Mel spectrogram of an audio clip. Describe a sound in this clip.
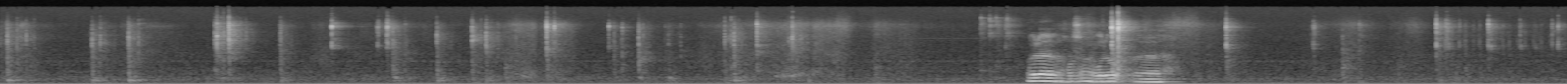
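Keys click as someone types on a keyboard.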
